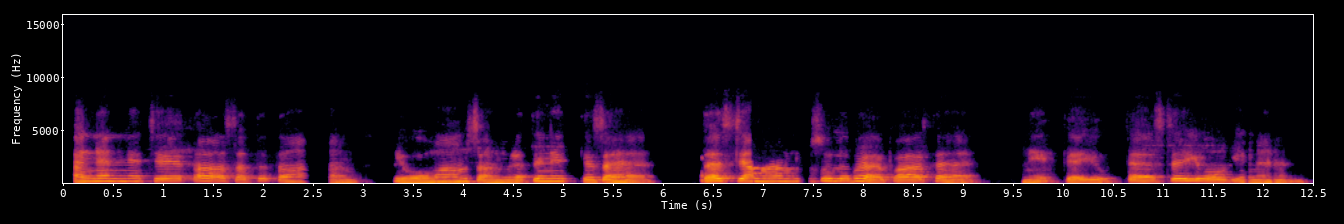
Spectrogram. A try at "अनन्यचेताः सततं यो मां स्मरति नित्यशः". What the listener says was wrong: आपने समृति बोला, ये सह पूरा नहीं है। हाँ, स्मृति नित्यशः।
